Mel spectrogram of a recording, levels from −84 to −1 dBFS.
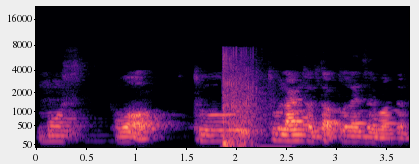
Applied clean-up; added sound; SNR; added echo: classical method WPE with log-MMSE.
